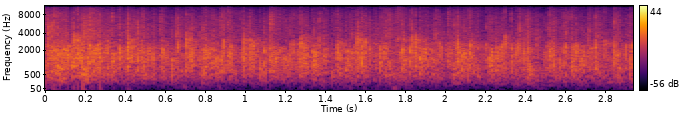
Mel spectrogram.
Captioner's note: applause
